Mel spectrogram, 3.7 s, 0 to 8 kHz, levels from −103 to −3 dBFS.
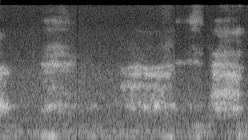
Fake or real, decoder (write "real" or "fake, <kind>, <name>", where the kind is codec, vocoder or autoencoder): real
